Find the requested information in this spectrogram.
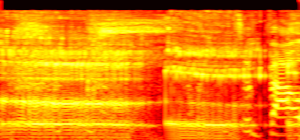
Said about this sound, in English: You will feel better once you, release a little bit of that's up in there. I was talking about belching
